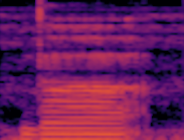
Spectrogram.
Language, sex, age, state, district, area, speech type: Santali, male, 18-30, West Bengal, Uttar Dinajpur, rural, spontaneous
